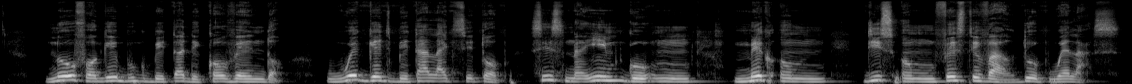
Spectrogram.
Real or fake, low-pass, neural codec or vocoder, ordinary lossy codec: real; none; none; none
